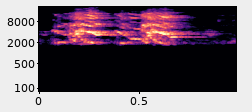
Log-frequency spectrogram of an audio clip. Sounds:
animal
wild animals
bird

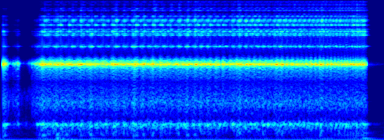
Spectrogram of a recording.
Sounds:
domestic sounds
glass
coin (dropping)

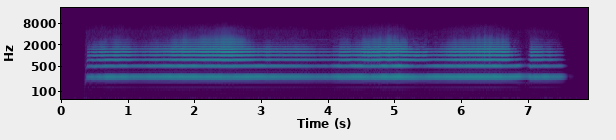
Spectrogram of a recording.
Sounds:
musical instrument
music
brass instrument
trumpet

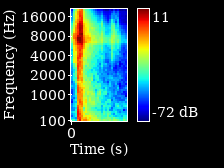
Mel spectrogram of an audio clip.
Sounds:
musical instrument
music
rattle (instrument)
percussion

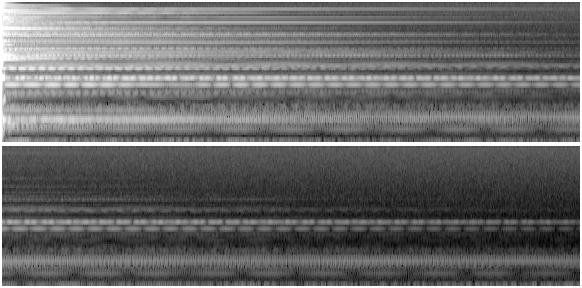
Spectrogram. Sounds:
percussion
music
cymbal
musical instrument
crash cymbal

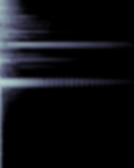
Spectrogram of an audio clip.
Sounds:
bell

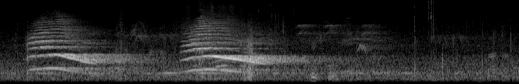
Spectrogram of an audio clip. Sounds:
wild animals
animal
bird

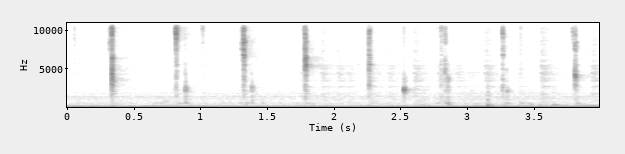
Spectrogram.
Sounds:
sink (filling or washing)
domestic sounds

